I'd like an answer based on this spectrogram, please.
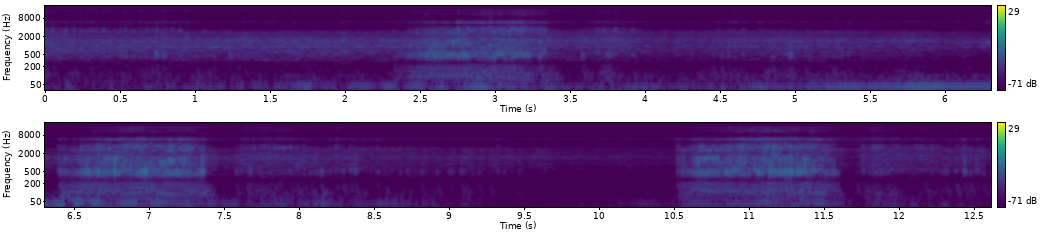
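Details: Dozing olde English bulldog, Teddy, lingering in sleep after treats and a wee: three rasping, rumbling snores spaced about four seconds apart, separated by soft, steady breathing.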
